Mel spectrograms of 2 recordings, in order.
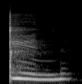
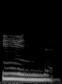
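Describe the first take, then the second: First: "Une" as one loud, punched beat; counted syllable. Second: Said in the usual way. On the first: Shown as a demonstration. Teacher counts syllables with class, "Une" punched as one beat. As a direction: clap out "Une" as a single strong syllable. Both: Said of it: "combien de syllabes in the word".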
